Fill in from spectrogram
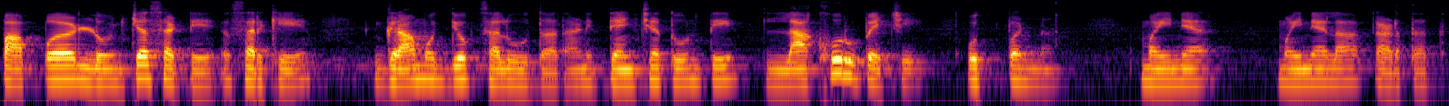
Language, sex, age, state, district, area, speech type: Marathi, male, 30-45, Maharashtra, Raigad, rural, spontaneous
